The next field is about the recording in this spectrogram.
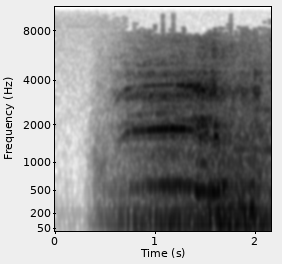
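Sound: horse whinnying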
